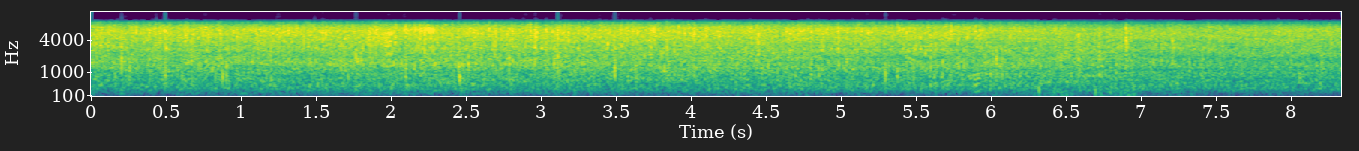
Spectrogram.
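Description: Torrential rain pouring down steadily onto a flooded street, a dense even hiss of rain on water and pavement.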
